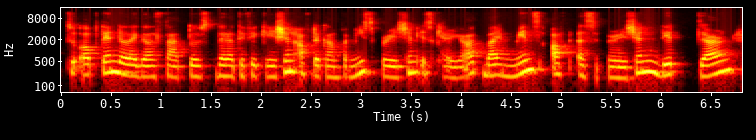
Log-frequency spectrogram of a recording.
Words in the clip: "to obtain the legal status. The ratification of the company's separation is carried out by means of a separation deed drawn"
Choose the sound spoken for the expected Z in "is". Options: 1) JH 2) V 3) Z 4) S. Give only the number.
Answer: 4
